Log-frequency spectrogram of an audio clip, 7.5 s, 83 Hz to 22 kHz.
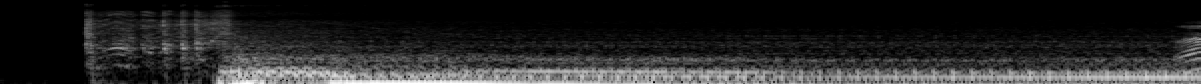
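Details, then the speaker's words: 2006 Chevy Silverado after an engine swap, following replacement of the flexplate with new, properly torqued bolts; short crank, clean catch and steady even idle with no clank at startup; normal start and idle after repair. "the way it's supposed to be. No noise. It didn't clank when I started it."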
